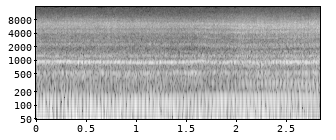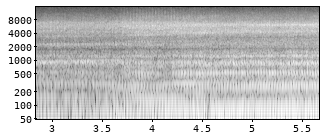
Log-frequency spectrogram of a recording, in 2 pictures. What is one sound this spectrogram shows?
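A motorcycle engine rumbles steadily close by, rising in pitch toward the end.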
